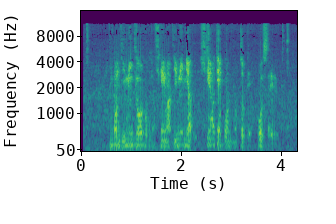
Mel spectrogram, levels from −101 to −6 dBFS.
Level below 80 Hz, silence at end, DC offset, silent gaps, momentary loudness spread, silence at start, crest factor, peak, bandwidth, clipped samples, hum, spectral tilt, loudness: -56 dBFS; 0.1 s; under 0.1%; none; 17 LU; 0.05 s; 22 dB; -6 dBFS; 12 kHz; under 0.1%; none; -2 dB/octave; -24 LUFS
